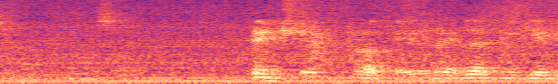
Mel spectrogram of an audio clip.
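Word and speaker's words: Pinczów: And apostrophe, now remember apostrophe on the O. And it's pronounced the U. Pinchot.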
